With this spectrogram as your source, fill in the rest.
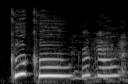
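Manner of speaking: mock chirpy, high sing-song voice.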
